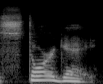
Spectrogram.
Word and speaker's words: storge: And then a love that we may not be as familiar with, but the Greeks expressed it very well, is storge. And that's spelled S-T-O-R-G-E in the Greek.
